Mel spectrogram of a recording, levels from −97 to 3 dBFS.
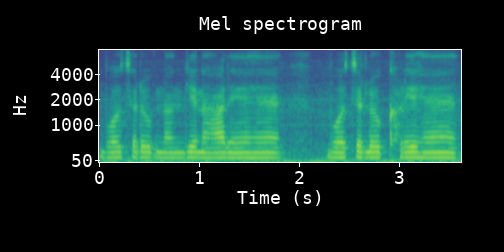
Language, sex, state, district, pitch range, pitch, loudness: Hindi, male, Jharkhand, Deoghar, 135-140 Hz, 135 Hz, -17 LUFS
